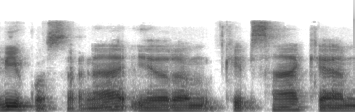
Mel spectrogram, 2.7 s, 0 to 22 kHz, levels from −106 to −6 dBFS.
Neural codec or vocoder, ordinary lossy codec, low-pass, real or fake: none; AAC, 64 kbps; 9.9 kHz; real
